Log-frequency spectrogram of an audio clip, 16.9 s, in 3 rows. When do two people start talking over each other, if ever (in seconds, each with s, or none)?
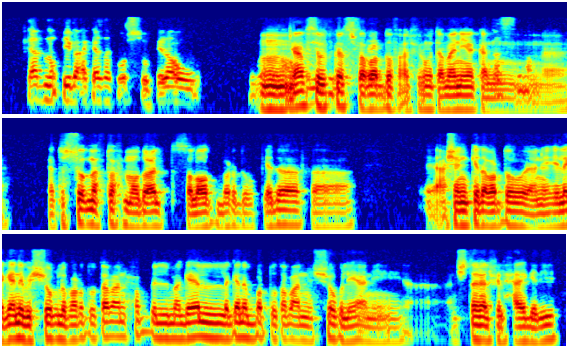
2.6 s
